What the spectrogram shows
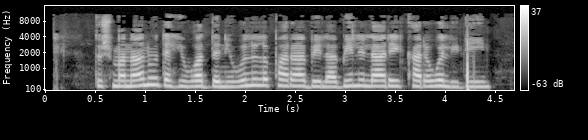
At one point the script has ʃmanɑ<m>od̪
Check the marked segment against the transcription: incorrect: n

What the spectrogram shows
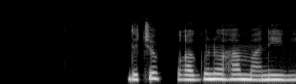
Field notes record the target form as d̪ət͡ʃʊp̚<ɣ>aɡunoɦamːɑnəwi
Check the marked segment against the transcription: correct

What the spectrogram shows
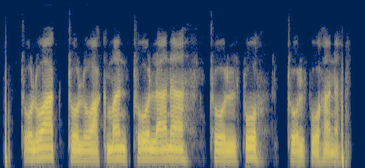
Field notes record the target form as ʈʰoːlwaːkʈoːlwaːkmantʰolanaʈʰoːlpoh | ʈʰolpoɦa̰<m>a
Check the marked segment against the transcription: incorrect: n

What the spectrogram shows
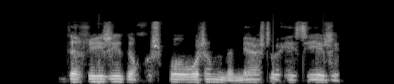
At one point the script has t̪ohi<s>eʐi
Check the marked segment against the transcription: correct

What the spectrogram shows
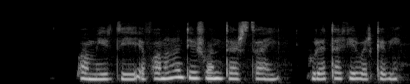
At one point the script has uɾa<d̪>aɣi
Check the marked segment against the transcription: incorrect: t̪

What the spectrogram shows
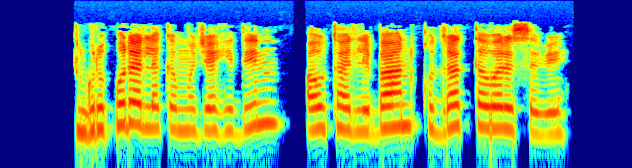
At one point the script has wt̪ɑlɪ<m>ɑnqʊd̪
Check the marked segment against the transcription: incorrect: b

